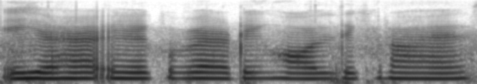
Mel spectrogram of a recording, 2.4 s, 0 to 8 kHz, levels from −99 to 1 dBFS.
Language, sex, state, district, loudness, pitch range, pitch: Hindi, female, Chhattisgarh, Bilaspur, -15 LUFS, 205-210 Hz, 210 Hz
